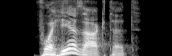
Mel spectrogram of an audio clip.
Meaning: inflection of vorhersagen: 1. second-person plural dependent preterite 2. second-person plural dependent subjunctive II
- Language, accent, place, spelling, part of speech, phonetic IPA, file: German, Germany, Berlin, vorhersagtet, verb, [foːɐ̯ˈheːɐ̯ˌzaːktət], De-vorhersagtet.ogg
